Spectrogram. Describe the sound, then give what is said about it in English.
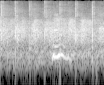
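Warm applause from a festival audience welcoming an author onto a panel discussion: steady, moderately loud clapping with a few sharper individual claps standing out. “Please give her a warm round of applause.”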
